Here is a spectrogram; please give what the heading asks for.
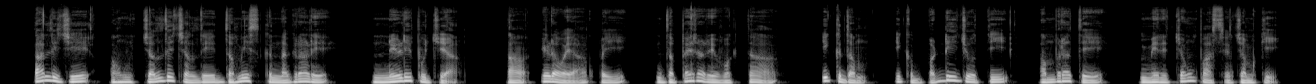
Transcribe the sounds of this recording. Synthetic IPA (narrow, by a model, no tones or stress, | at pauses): t̪aːlid͡ʒeːɐũt͡ʃɐld̪et͡ʃɐld̪ed̪ɐmɪsknɐɡɾaɾe | neːɽepʊd͡ʒja̰ | t̪ã̰eːɽaɦoːjapɐi | d̪ɐpɛːɾaɾeʋɐkt̪a | ɪkd̪ɐm | ɪkbɐɖid͡ʒoːt̪i | ɐ̃mbɾat̪e | meːɾet͡ʃɐ̃ũpaːsjãt͡ʃɐmkḭ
